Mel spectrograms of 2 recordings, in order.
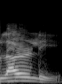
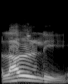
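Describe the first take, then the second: Both takes have the same delivery.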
